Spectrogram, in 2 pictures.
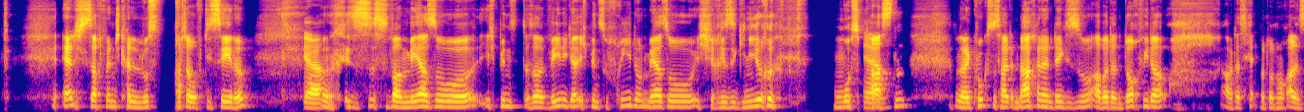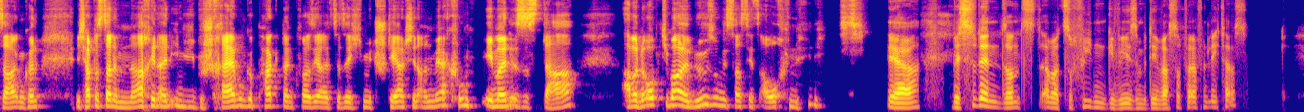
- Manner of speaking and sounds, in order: chuckle; sigh; laughing while speaking: "Anmerkung"; laughing while speaking: "nicht"
- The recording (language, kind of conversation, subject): German, advice, Wie blockiert dich Perfektionismus bei deinen Projekten und wie viel Stress verursacht er dir?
